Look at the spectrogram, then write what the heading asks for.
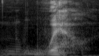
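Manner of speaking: high, stretched, severe opener; stern hesitation. A narrator's reading. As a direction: draw it out reprovingly. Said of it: "said Vanity severely".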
